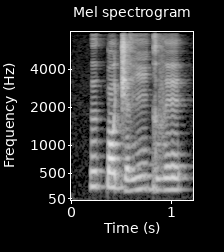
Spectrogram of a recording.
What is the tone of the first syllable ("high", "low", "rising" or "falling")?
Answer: falling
